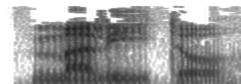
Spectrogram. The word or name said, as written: Malito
